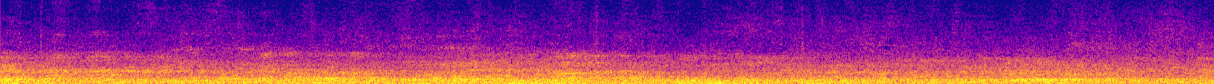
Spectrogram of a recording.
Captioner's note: audience chattering continues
